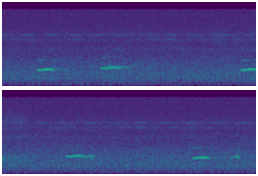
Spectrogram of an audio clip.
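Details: Ryukyu scops owl at night on Ishigaki Island, recorded at very close range, giving short, hollow mid-pitched hoots about one a second in loose pairs, some slightly up-slurred, over a faint hum of night insects.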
